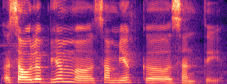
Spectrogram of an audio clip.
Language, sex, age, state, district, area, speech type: Sanskrit, female, 45-60, Telangana, Hyderabad, urban, spontaneous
